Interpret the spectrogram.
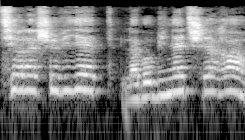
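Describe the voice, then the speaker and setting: Her squeaky, put-on character voice sits extremely high for a woman. The woman talks at a moderate pace. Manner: softened, coaxing.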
